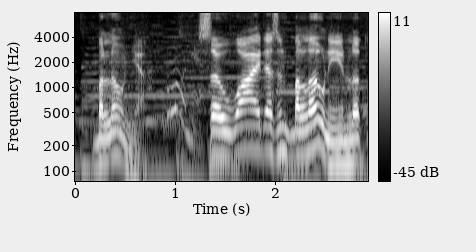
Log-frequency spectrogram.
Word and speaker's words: Bologna: But in Italy, that city is pronounced Bolognia.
